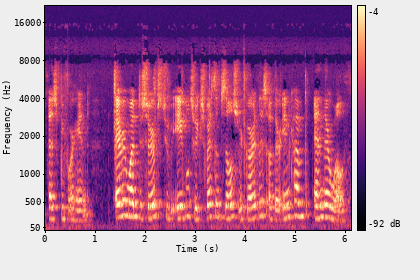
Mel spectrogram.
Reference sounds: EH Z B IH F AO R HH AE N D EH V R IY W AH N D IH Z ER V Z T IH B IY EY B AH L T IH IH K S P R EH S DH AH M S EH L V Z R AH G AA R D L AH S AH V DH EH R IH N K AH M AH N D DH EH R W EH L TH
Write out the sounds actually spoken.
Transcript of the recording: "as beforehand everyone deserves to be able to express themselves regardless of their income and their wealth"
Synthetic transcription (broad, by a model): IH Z B IH F AO R HH AE N D EH V R IY W AH N D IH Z ER V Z T IH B IY EY B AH L T IH IH K S P R EH S DH AH M S EH L V Z R AH G AA R D L AH S AH V DH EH R IH N K AH M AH N DH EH R W EH L TH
